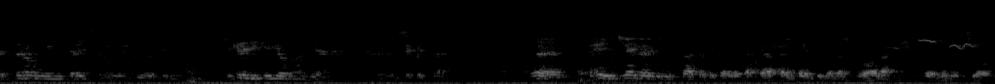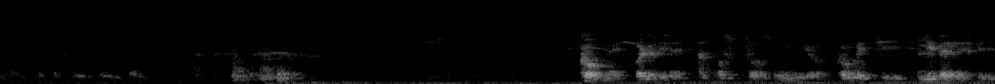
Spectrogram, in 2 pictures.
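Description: Men talk calmly, heard through a television speaker in a room.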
